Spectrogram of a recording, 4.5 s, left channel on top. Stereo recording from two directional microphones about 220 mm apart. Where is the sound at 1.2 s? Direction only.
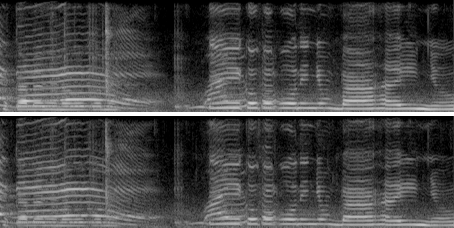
35° right (ahead or behind).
